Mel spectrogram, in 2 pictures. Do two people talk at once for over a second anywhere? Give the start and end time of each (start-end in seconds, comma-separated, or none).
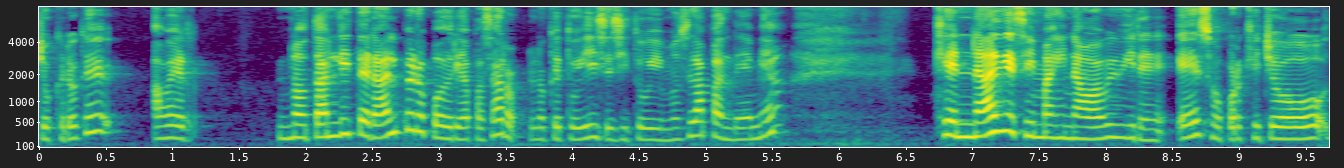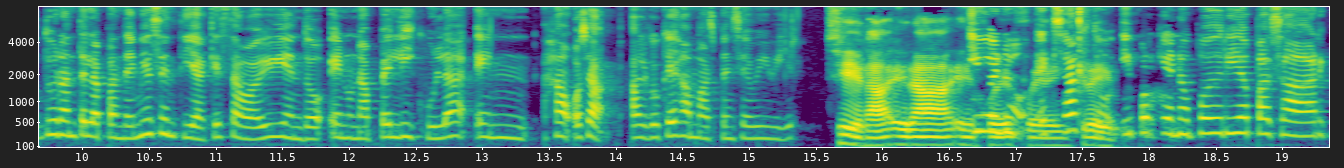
16.6-17.9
